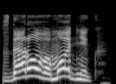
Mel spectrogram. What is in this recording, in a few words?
name gambler, russian, Survivor Voice Producer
